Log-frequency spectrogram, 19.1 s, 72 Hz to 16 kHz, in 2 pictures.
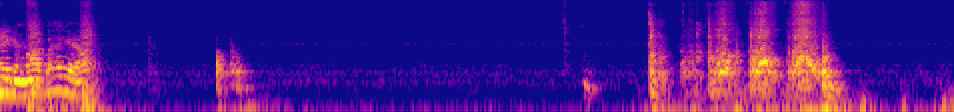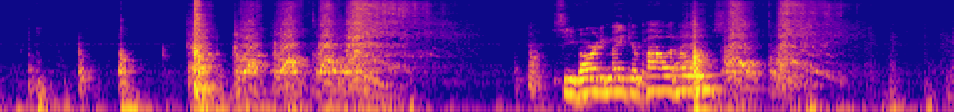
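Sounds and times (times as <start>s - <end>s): cordless drill grinding screws: 7.0s - 8.3s, 11.8s - 14.2s, 16.4s - 18.2s.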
